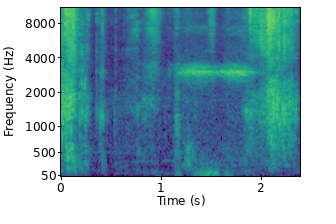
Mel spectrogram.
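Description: Paper rustling as a folded newspaper sheet is opened and handled, then a brief, high, steady whine near the end.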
